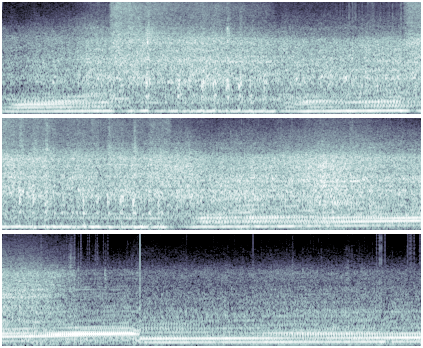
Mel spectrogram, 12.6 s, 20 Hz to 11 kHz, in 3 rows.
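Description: Ford Focus ST Mk3's turbocharged 2.0-litre four-cylinder engine under hard acceleration, its pitch climbing as it pulls, with a few brief breaks where the gears change.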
